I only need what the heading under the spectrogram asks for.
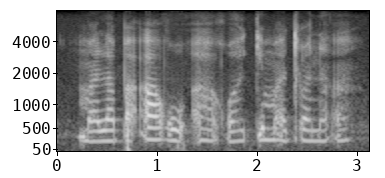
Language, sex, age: Northern Sotho, female, 18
